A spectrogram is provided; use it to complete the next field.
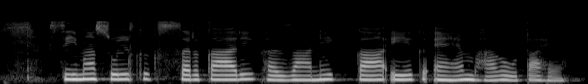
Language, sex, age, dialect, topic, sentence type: Hindi, female, 18-24, Kanauji Braj Bhasha, banking, statement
